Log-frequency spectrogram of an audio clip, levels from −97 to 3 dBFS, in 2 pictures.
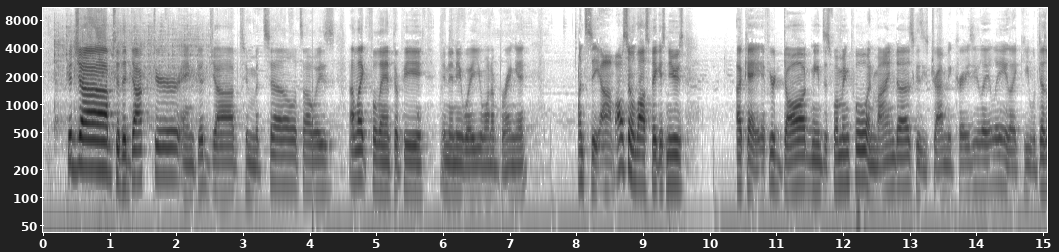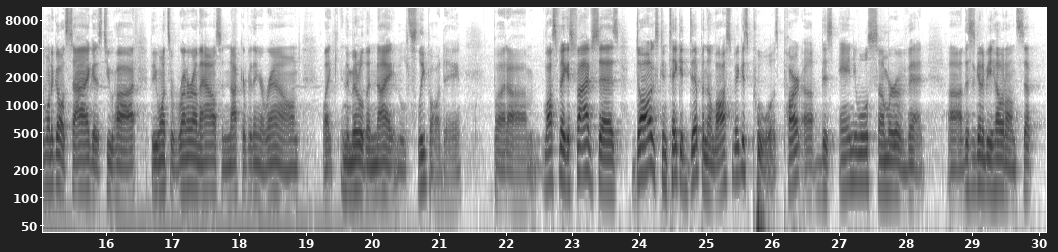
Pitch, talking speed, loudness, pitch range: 130 Hz, 225 wpm, -24 LUFS, 115-145 Hz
